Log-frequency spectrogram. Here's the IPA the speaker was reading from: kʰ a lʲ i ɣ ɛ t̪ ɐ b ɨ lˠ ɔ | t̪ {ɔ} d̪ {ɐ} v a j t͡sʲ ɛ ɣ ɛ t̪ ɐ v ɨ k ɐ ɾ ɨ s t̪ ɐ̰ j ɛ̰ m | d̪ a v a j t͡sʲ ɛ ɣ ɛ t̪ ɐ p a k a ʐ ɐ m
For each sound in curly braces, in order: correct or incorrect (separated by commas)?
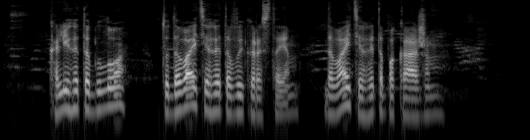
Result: correct, incorrect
